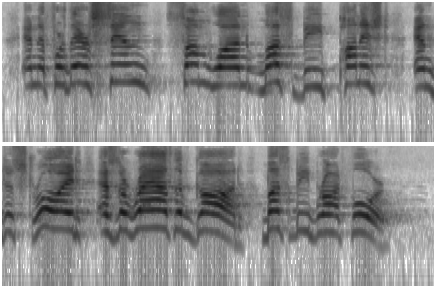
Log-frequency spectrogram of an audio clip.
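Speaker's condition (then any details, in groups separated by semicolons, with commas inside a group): No condition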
